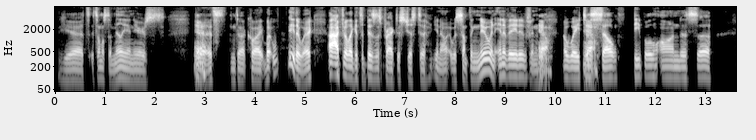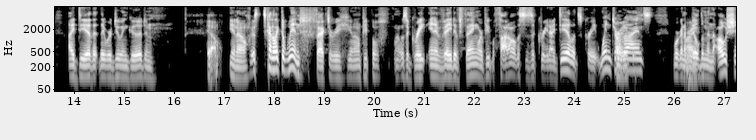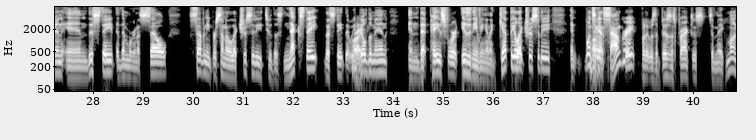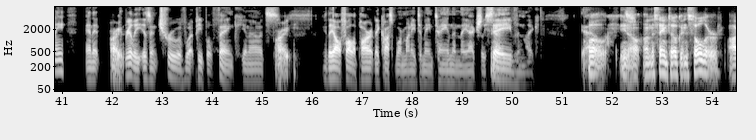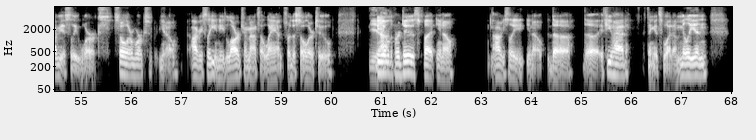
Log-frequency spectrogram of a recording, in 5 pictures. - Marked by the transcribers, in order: other background noise; tapping
- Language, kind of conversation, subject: English, unstructured, How can businesses find the right balance between adapting to change and sticking to proven methods?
